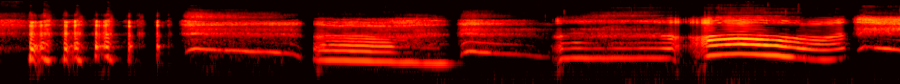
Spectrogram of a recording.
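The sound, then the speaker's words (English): Close, loud heavy panting in quick ragged bursts at first, giving way to long, strained moaning gasps and wails with breathy pauses between them. “Oh god, you're fucking panting.”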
